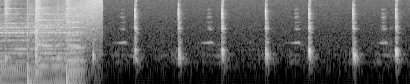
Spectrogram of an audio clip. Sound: ticking sound

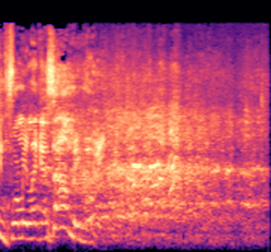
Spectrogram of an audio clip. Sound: audience laughing

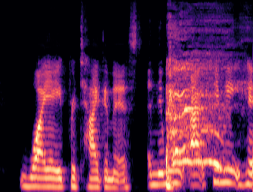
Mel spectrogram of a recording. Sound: laughs

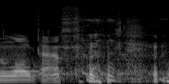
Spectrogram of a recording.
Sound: laughter

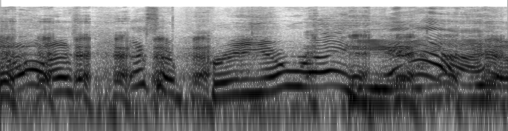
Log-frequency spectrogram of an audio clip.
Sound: laughs

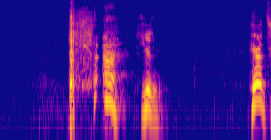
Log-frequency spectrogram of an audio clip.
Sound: coughs

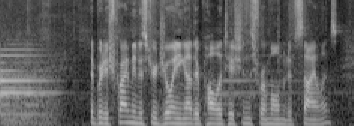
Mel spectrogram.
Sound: bells tolling

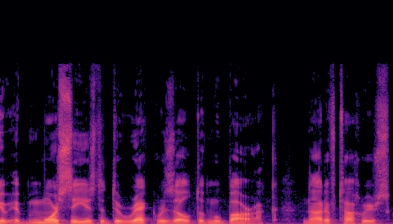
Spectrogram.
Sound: none

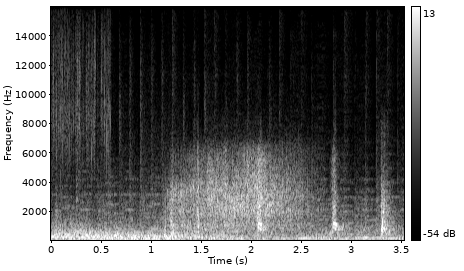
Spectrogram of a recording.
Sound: splash

